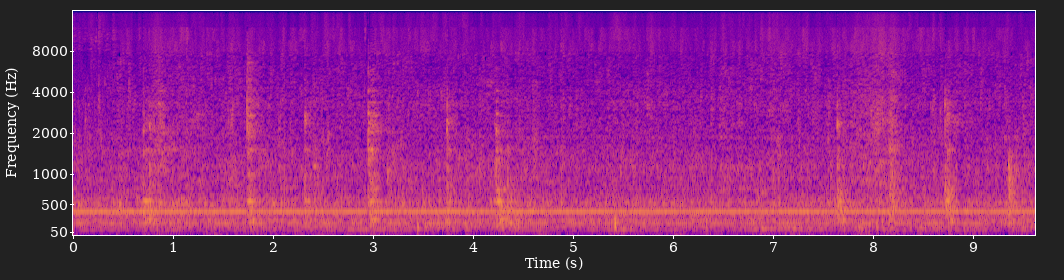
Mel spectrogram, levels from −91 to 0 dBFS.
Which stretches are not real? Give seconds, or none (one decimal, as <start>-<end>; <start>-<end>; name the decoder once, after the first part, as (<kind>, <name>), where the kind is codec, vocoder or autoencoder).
none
